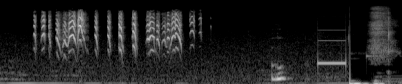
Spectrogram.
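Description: A quick run of about a dozen high-pitched squeaks in under two seconds. A short steady beep follows near the end.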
